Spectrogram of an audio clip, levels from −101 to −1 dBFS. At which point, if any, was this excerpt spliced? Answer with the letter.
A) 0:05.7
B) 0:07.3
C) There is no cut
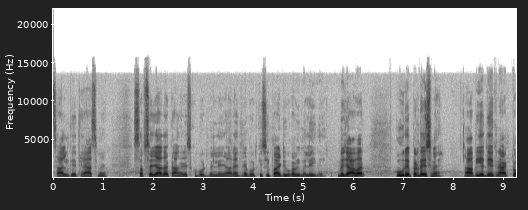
A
